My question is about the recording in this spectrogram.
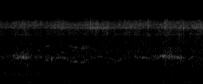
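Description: Faint, steady whir of a Piscifun Alijoz 400 baitcasting reel being cranked by hand, winding 50-pound braided line on under tension from a line spooler.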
